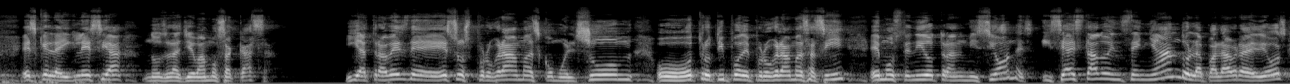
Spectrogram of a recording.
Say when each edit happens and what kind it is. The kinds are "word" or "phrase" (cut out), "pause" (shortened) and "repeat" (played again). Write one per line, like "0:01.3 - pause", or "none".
none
